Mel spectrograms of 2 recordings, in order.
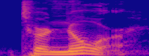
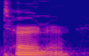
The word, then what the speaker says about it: Turnure: Fun fact, everyone, that I played with Zach for 3 years, and I always just looked at his last name and just said Turner.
